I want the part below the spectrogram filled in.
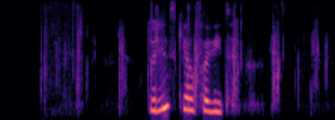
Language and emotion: Russian, neutral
